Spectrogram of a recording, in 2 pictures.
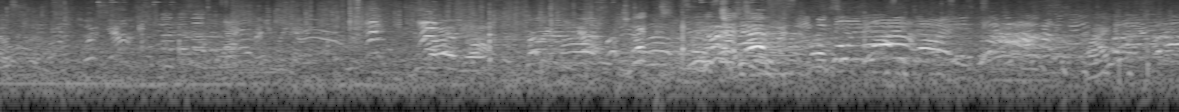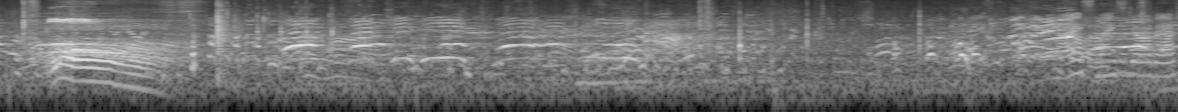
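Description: Young women shout and call out to each other outdoors.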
